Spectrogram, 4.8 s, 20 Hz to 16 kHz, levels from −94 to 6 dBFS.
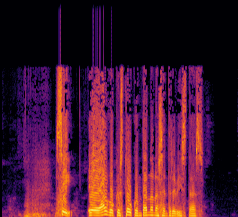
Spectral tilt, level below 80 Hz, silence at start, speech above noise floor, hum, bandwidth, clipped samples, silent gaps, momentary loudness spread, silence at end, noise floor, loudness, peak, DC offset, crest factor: -4 dB/octave; -40 dBFS; 0.45 s; 63 dB; none; 11.5 kHz; under 0.1%; none; 19 LU; 0.75 s; -72 dBFS; -9 LUFS; 0 dBFS; under 0.1%; 10 dB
